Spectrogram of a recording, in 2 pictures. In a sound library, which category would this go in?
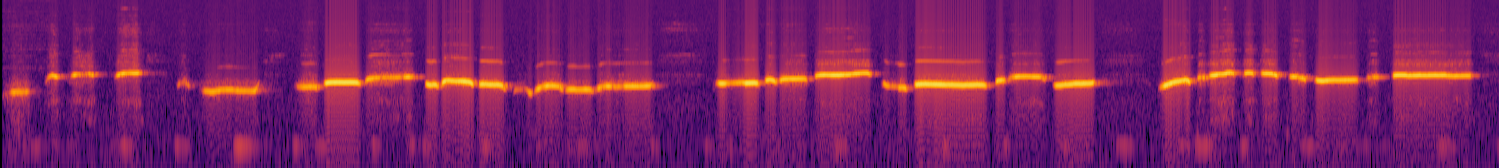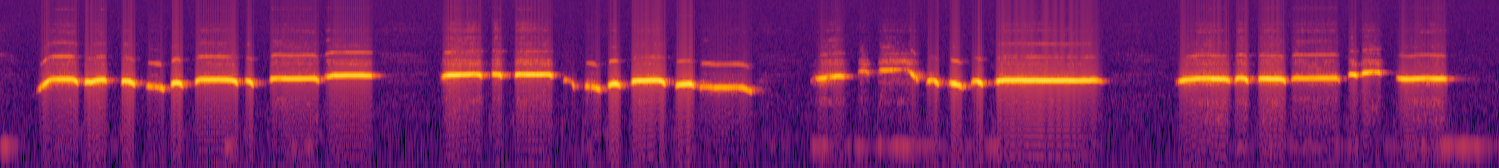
Sound effects > Human sounds and actions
